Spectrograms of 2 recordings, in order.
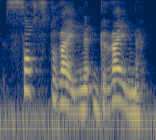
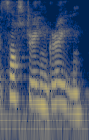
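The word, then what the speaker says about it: Søstrene Grene: It's Danish and it's pronounced Susten Gren.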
